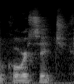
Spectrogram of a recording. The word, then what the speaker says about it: Gorsuch: he called him gorsi most people call him Neil Gorsuch but I think his actual name is pronounced Neil gorsi that maybe that will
